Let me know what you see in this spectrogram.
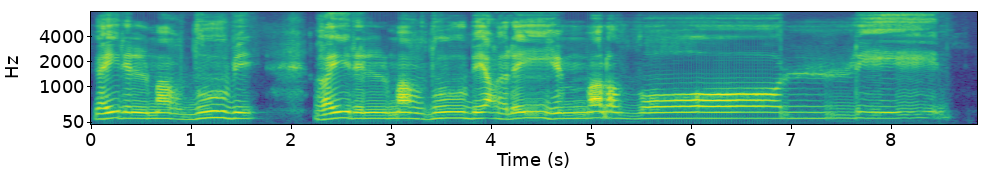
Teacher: بائیں طرف کی 5 کے 5 داڑوں کی جڑ میں زبان کا لمبا کنارہ اس طرح لگے گا کہ زبان کی نوک سامنے والے دانتوں سے دور رہے گی، تب یہ ضاد ہوگا اور زبان اوپر اٹھے گی۔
